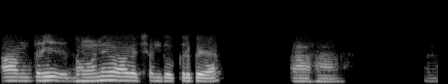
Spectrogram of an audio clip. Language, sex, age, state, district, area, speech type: Sanskrit, male, 18-30, Bihar, East Champaran, urban, conversation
